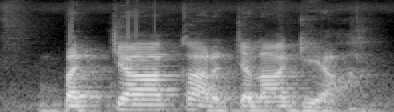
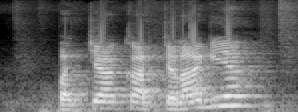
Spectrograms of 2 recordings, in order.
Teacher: ਜਦੋਂ ਆਪਾਂ ਕਹਿੰਦੇ ਕਿ ਬੱਚਾ ਘਰ ਚਲਾ ਗਿਆ, ਇਹ ਨੀਵੀਂ ਸੁਰ ਆ ਬਿਆਨੀਆ ਵਾਕ ਦੇ ਵਿੱਚ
